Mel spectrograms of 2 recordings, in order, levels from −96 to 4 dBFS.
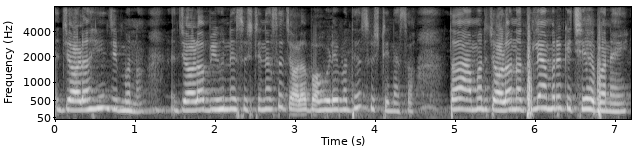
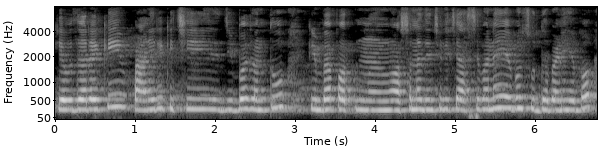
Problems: none marked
